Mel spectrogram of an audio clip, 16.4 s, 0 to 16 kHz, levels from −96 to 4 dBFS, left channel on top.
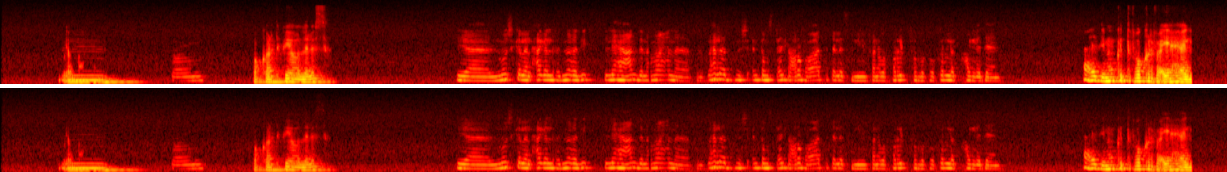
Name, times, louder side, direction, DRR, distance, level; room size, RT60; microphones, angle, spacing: voice 1, 0.8-1.5 2.3-2.7 6.1-13.4, left 1 dB, 35° left, 1.3 m, -42 dB
voice 2, 3.4-4.4 14.4-15.9, left 6 dB, 80° left, 0.4 m, -30 dB
head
